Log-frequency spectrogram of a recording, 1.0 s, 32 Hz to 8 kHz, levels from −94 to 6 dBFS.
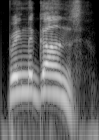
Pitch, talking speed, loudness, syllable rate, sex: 180 Hz, 180 wpm, -16 LUFS, 3.8 syllables/s, male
